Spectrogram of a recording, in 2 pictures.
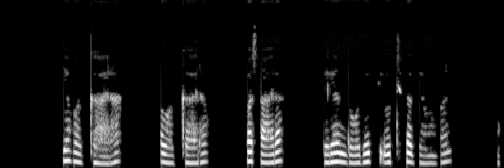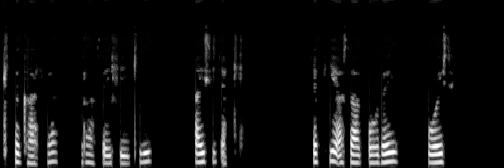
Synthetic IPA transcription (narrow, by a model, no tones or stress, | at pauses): jɐbɐɡːaːɾa | hɐβɐɡːaːɾɐ | bɐsaːɾɐ | d̪̥ɛɾɪjɐnd̪oːd̪ɛt̪ːɪʊt̪ːɪ̥d̪ɐɡɛmbɐn | ʊkʰːɪ̥ɐɡaːʃɪjɐ | t̪ɔɾaːsɐjʃiːkʼːɪd̪ɪ | ɐjsːɪt͡ʃʼɐkʰːɛ̥ | t͡ʃʼɐkʰːɪjɐːsaːkʼoːd̪ɐj | wɔjsɛ̥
